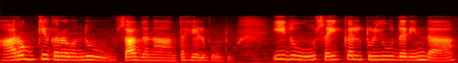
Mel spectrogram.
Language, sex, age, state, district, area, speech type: Kannada, female, 45-60, Karnataka, Shimoga, rural, spontaneous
